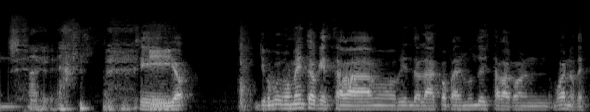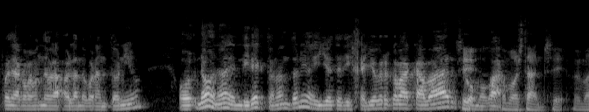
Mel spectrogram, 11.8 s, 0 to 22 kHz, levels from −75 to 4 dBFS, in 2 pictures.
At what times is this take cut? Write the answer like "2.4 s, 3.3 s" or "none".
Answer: none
